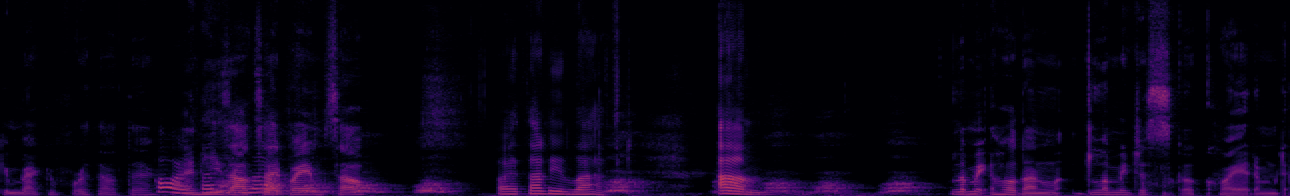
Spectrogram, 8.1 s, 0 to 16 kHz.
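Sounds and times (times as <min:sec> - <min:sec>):
speech: 0:00.0 - 0:05.3, 0:06.0 - 0:08.0
dog barking: 0:01.3 - 0:03.0, 0:03.8 - 0:05.9.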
